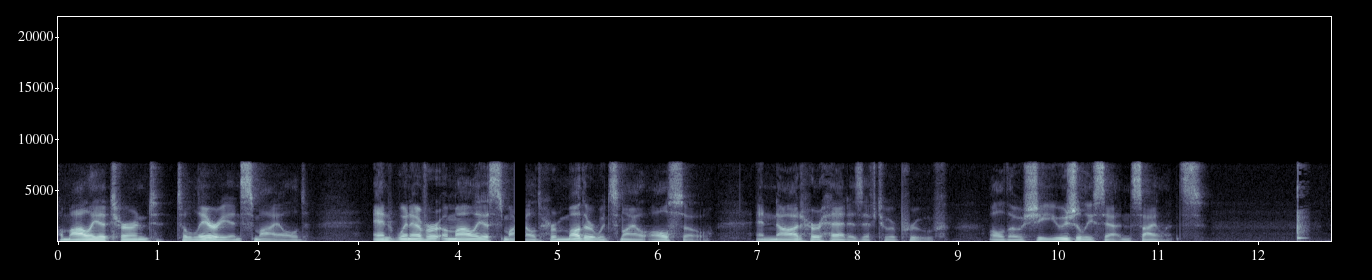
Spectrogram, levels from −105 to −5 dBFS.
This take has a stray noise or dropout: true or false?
true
